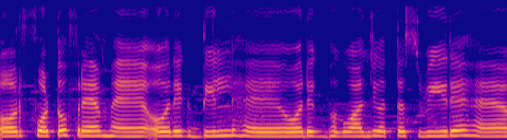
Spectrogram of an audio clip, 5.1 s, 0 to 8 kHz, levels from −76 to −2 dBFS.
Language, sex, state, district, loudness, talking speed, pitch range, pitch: Hindi, female, Punjab, Fazilka, -17 LUFS, 165 wpm, 240-265 Hz, 255 Hz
